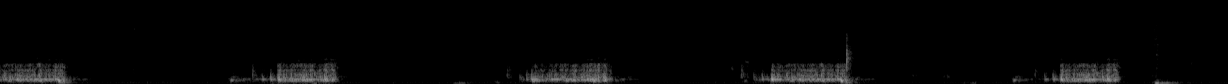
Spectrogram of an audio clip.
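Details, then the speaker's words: Fine crackles (rales) in a recorded lung-sound example for an EMT class: rhythmic breathing, about 24 breaths a minute, with scattered short popping crackles; pneumonia, congestive heart failure and bronchitis are named as possible causes. "so some of these some of the different reasons you might hear Rawls or crackles pneumonia congestive heart failure or CHF bronchitis as well"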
